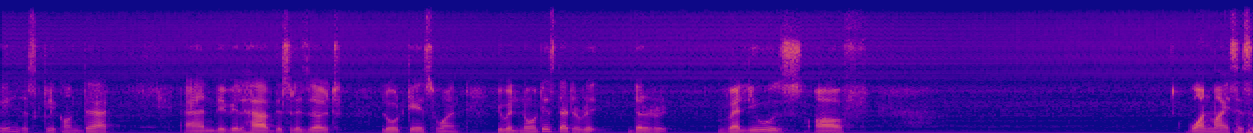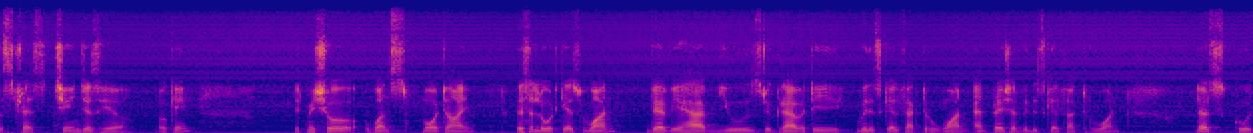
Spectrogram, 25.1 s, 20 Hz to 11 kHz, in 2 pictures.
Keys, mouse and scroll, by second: 2.8 click.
